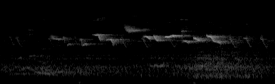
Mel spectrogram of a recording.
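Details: A family of European greenfinches in Valleseco, Gran Canaria, on 23 June 2019 calling together: quick, overlapping high twittering chirps growing busier after the first half-second, over faint background hiss.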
